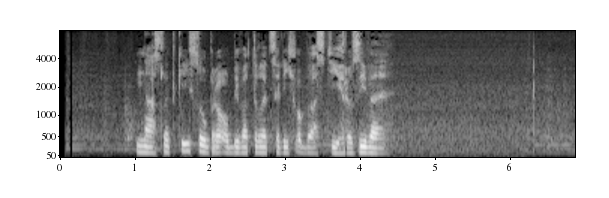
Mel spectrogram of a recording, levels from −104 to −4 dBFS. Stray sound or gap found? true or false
false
